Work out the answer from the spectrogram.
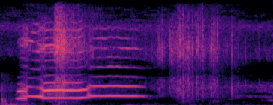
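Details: Goose being affectionate, said to have missed its keeper, gives one drawn-out, nasal honk lasting about a second, steady then dipping slightly at the end, followed by soft rustling and shuffling noises.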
